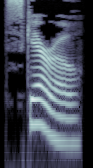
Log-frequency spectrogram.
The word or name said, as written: scarrow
